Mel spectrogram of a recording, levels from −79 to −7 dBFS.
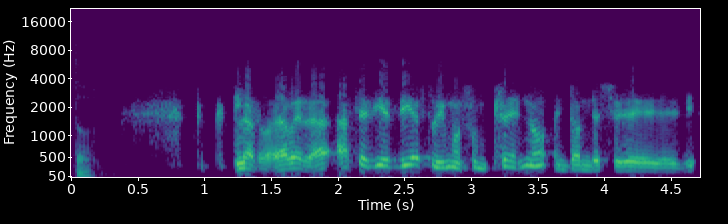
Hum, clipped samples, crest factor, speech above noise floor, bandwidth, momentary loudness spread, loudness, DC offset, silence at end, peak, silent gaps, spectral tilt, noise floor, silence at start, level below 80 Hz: none; under 0.1%; 12 dB; 24 dB; 6.8 kHz; 16 LU; -31 LUFS; under 0.1%; 0.05 s; -20 dBFS; 0.86-0.90 s; -4 dB/octave; -55 dBFS; 0.05 s; -66 dBFS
